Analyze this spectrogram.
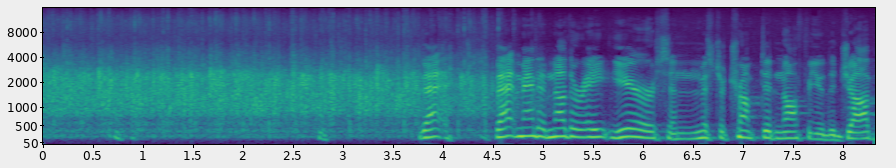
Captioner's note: applause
